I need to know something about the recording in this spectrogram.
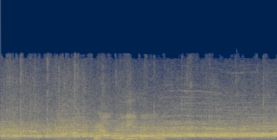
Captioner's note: applause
